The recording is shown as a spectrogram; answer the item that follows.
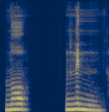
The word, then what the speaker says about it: một nghìn: 그래서 1천은 발음이 어려우니까 잘 듣고 제 입모양을 잘 보셔야 돼요. một nghìn, một nghìn, một nghìn, một ngàn, một ngàn, một ngàn, một nghìn, một ngàn 이라고 합니다.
